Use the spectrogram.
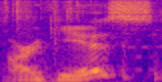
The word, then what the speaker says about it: Arceus: Obviously, Arceus is how you pronounce it, everybody. You've heard it here. Actually, I'm just basing that off what they said in the movies.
